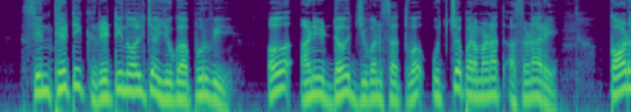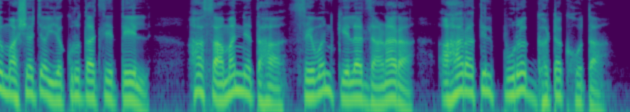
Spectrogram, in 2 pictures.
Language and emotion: Marathi, neutral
